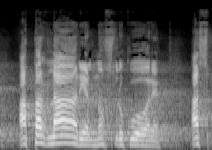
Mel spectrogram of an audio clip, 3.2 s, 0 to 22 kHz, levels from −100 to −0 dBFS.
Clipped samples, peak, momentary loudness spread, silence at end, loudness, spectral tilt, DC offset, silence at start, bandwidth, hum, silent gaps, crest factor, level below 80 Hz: under 0.1%; 0 dBFS; 13 LU; 0 s; -16 LUFS; -4.5 dB/octave; under 0.1%; 0 s; 12 kHz; none; none; 16 dB; -64 dBFS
